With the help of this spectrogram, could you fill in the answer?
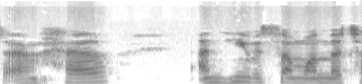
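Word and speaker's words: Ángel: I think one of the highlights was meeting a Valencian called Angel, which is written Angel, but it's pronounced Angel.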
